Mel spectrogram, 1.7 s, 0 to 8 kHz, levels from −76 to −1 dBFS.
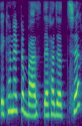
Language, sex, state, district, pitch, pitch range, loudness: Bengali, female, West Bengal, Cooch Behar, 280 Hz, 260-370 Hz, -14 LUFS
